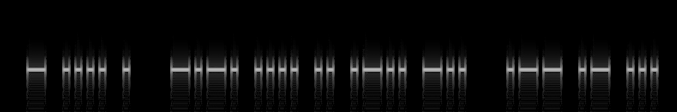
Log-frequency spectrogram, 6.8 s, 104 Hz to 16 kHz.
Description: Morse code, heard as a keyed tone, about 20 wpm, 700 Hz. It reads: THE CHILD WAS
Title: Sentences from Top 1000 Words - Review Part 6 - 20wpm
